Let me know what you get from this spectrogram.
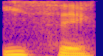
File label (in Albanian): "hisser", frengjisht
